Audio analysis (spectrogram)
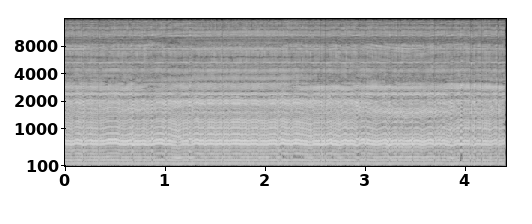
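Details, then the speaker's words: Enya 40 TV Model 6002 glow engine during break-in heat cycles, run at full throttle on a warm day in the upper 70s. High buzz with a wavering burble as the pitch drifts up. Deliberately kept rich and four-stroking for break-in. "So I am just going by running it at full throttle and keeping it at that burbling four stroke period."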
